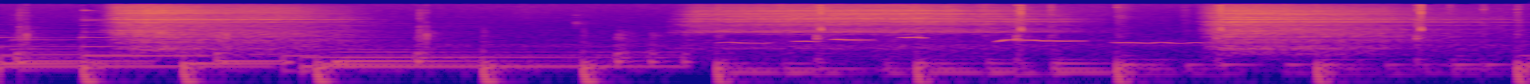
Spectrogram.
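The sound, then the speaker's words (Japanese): Slow, deep breathing during a guided relaxation exercise: a few long, airy breaths rise and fade over a steady tonal backdrop, with soft whistly tones drifting between them. “ちょっとね深呼吸しましょう”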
